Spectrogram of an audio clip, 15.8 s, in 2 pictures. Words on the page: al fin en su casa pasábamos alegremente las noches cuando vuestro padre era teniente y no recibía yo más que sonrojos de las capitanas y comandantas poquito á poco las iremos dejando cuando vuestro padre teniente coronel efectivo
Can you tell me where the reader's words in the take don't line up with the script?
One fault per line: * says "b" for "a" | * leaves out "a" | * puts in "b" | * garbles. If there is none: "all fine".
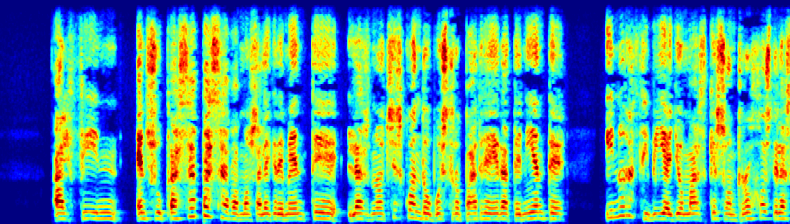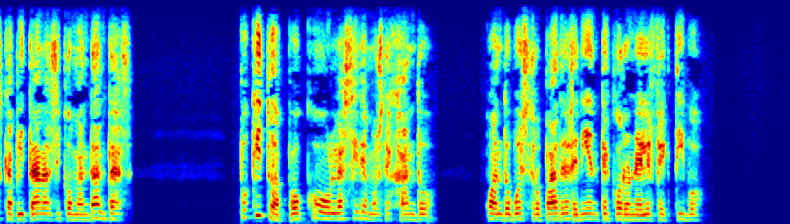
all fine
